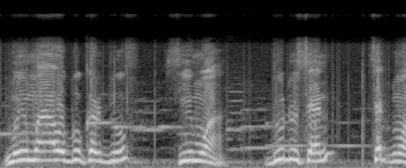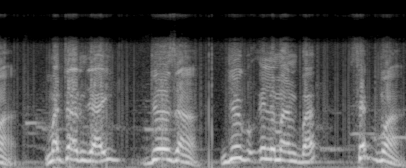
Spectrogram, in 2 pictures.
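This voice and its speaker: A man's voice: sits high, a little mellow. A man recounting history and lists of names in an emphatic, reciting way, as an oral historian in conversation. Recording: muffled lo-fi audio with music behind. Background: music.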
